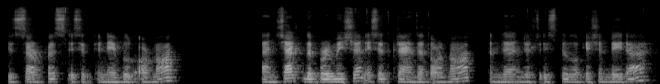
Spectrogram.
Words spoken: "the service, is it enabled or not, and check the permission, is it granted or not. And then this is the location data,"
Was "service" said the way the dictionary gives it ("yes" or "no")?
no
